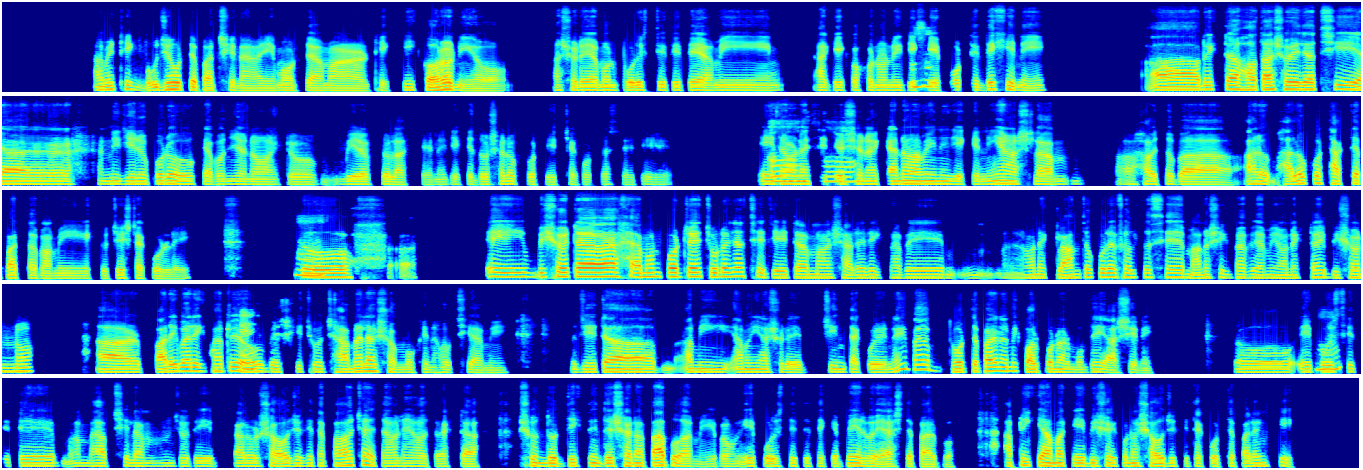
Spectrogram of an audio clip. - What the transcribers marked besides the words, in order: tapping; sigh
- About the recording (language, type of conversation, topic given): Bengali, advice, নতুন পরিবর্তনের সাথে মানিয়ে নিতে না পারলে মানসিক শান্তি ধরে রাখতে আমি কীভাবে স্বযত্ন করব?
